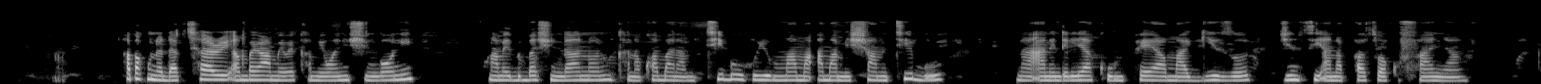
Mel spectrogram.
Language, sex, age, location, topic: Swahili, female, 18-24, Nakuru, health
